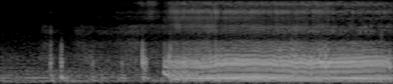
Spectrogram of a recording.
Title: Pug Snoring With Scary Moving Eyes 😦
